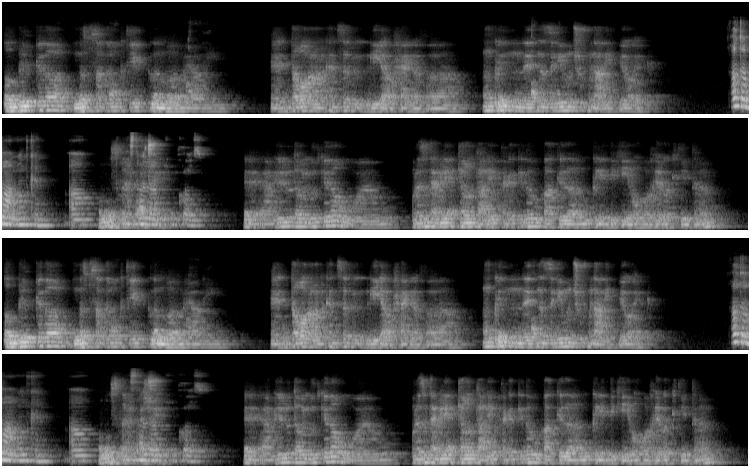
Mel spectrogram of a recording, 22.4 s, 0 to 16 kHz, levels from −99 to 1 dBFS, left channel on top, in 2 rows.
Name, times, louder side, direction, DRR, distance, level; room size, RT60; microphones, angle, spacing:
voice 1, 0.0-3.3 4.0-6.8 7.2-9.6 12.6-13.6 14.8-17.0 17.3-21.8, equal, 30° right, -3 dB, 3.2 m, -30 dB
voice 2, 10.9-11.9 12.2-12.5 12.8-14.2, left 1 dB, 85° left, 4 dB, 2.0 m, -31 dB
13.0 x 9.2 x 4.2 m, 0.72 s
head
